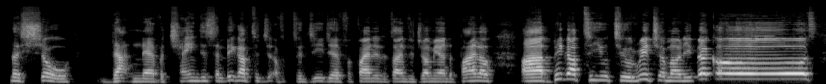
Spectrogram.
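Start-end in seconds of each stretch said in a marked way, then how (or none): none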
